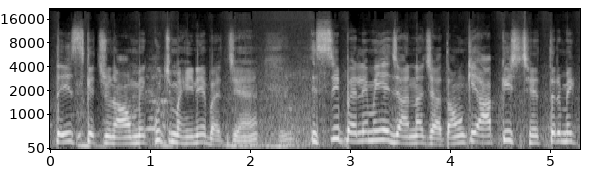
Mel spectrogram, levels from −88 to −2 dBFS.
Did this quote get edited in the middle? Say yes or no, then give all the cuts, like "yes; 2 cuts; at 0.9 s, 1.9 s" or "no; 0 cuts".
no; 0 cuts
